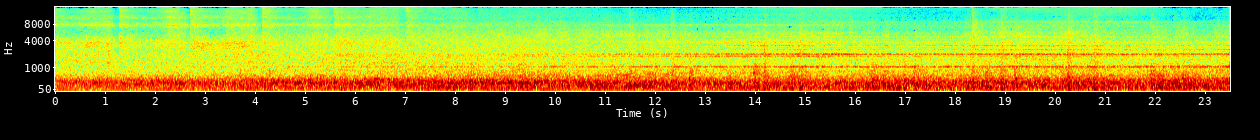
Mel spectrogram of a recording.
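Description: LNER Azuma high-speed train pulling out of the platform. Its low rumble grows louder as the carriages roll past, with a few light clicks from the wheels. A steady high whine joins about halfway through.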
